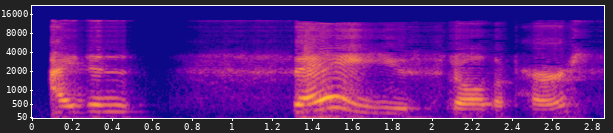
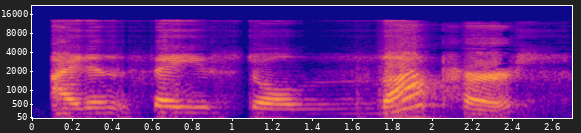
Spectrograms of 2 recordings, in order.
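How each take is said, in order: First: The stress is on "say". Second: The stress is on "purse".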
